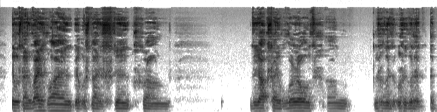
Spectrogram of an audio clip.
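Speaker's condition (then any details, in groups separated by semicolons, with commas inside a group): Möbius syndrome; cannot smile or frown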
